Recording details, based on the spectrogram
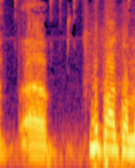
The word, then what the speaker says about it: Bagua: It's the Bagua map, yeah.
